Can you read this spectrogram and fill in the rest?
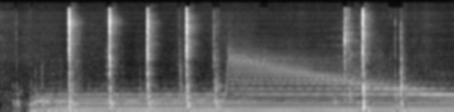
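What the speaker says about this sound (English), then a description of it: "So that is a sine wave." Sustained electronic tone from a synthesizer, steady and moderately quiet, with a bright sweep entering midway and a run of sharp clicks scattered on top.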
